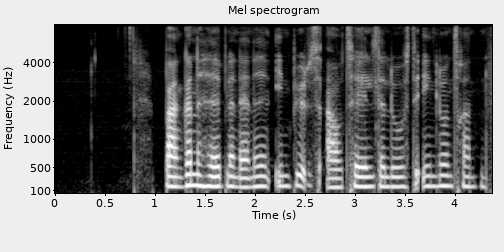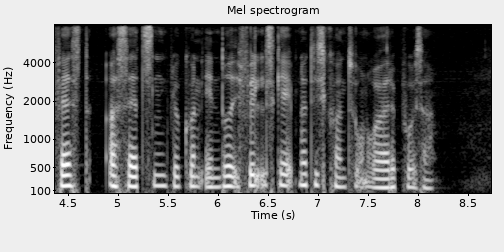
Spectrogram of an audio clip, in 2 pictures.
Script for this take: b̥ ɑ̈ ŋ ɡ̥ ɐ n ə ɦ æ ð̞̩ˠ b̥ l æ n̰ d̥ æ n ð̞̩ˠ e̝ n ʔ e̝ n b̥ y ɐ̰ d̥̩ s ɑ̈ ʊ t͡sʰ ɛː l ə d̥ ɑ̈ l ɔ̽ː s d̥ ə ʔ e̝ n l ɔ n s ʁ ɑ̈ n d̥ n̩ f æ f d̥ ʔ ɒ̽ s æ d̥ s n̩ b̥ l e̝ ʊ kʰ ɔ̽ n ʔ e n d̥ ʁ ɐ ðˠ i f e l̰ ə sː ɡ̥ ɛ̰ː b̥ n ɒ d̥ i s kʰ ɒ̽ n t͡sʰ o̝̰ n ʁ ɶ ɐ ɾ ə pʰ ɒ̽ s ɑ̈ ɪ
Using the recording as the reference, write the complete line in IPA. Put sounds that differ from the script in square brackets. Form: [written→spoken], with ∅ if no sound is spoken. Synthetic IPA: b̥ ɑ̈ ŋ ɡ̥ ɐ n ə ɦ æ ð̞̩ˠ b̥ l æ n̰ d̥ æ n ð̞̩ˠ e̝ n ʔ e̝ n b̥ y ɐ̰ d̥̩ s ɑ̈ ʊ t͡sʰ ɛː l ə d̥ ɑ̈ l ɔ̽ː s d̥ ə ʔ e̝ n l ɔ n s ʁ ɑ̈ n d̥ n̩ f æ [f→s] d̥ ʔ ɒ̽ s æ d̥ s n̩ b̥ l e̝ ʊ kʰ ɔ̽ n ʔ e n d̥ ʁ ɐ ðˠ i f e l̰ ə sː ɡ̥ ɛ̰ː b̥ n ɒ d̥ i s kʰ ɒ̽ n t͡sʰ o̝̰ n ʁ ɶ ɐ ɾ ə pʰ ɒ̽ s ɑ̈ ɪ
